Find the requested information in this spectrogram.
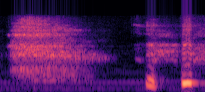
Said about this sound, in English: It's been a long day. First it has been a long day. He's already rubbing his eyes and yawning over here. He's ready for his nighttime sleep.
